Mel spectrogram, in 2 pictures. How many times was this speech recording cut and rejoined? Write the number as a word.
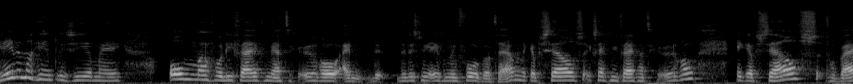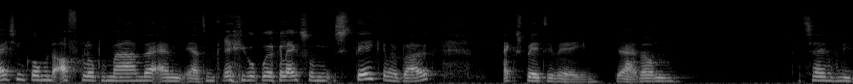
three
